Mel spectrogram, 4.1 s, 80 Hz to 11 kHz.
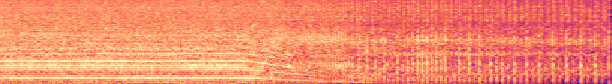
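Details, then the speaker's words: OS FS-95V four-stroke model engine, first run after rebuild, on 15% Omega four-stroke fuel, 14x6 prop, OS F plug, electric start: strong steady buzz dropping in pitch as mixture is richened, then smooth even beat; easy starting, nice running engine. "but this is a nice running engine it was very easy to start can't complain really"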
